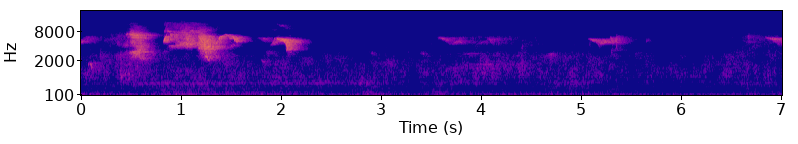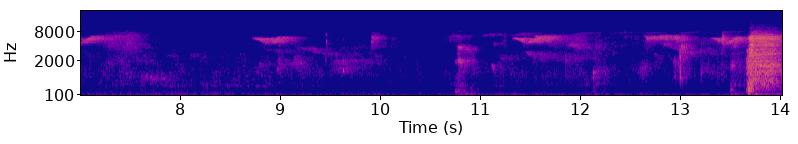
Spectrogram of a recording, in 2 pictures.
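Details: Adler, a baby monkey crying for his absent mother and from hunger while in a small monkey's hands, utters repeated sharp, high squeals in uneven bursts, loudest at the start and end.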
